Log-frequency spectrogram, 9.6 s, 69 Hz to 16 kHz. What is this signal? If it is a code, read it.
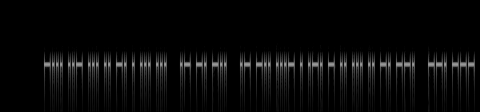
Morse code, heard as a keyed tone, about 32 wpm, 700 Hz. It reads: BUSINESS AND ADVERTISING GO
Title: Sentences from Top 1000 Words - Review Part 6 - 30wpm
